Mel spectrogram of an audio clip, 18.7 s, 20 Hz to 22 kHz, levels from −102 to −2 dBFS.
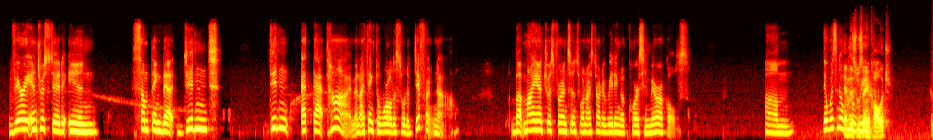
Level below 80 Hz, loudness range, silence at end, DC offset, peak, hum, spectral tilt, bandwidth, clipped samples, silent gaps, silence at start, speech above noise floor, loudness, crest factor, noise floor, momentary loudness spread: -68 dBFS; 6 LU; 0 s; under 0.1%; -2 dBFS; none; -5 dB/octave; 12.5 kHz; under 0.1%; none; 0.2 s; 48 dB; -23 LUFS; 22 dB; -70 dBFS; 12 LU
